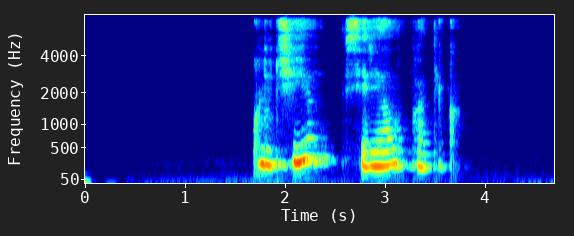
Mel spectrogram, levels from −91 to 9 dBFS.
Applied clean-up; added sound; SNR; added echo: neural mask model DeepFilterNet 3.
